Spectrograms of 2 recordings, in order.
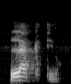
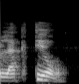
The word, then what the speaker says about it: lácteo: Tú dices lac, te, o. Lácteo. Tú dices lácteo, lacteo o lacteó. ¿Cómo dices? Lácteo, ¿no? Donde la fuerza de voz, ¿dónde está? Está aquí, en lac.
